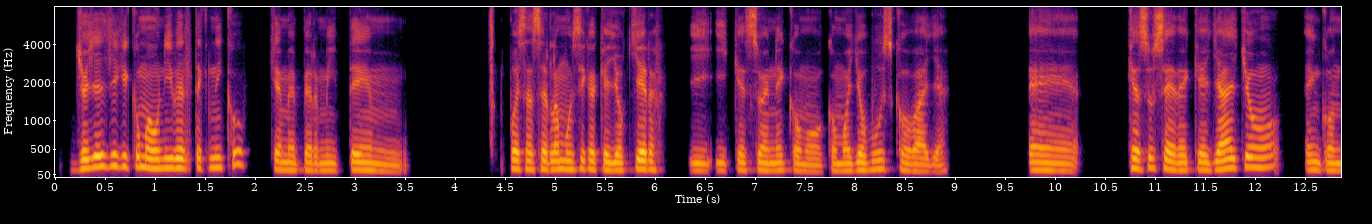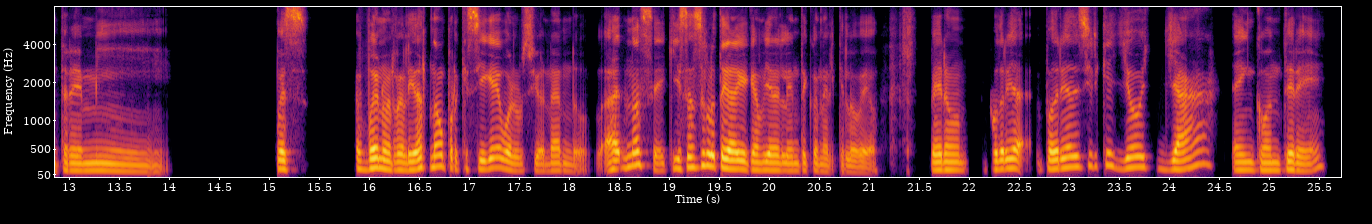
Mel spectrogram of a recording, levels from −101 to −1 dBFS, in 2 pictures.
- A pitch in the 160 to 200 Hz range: No, medium, 140 Hz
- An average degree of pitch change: Yes, average, 4.1 semitones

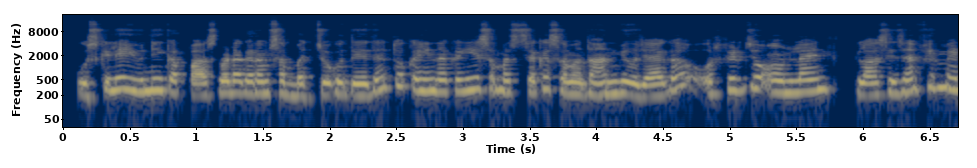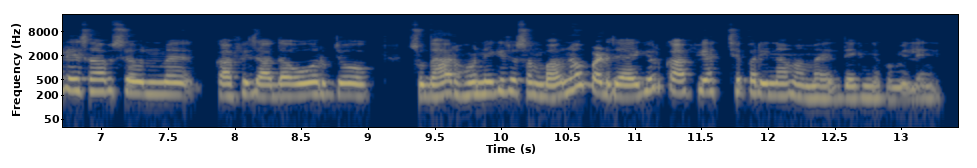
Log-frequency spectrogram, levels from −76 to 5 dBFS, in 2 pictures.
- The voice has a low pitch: No, high, 225 Hz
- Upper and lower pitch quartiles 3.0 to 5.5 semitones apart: Yes, average, 4.5 semitones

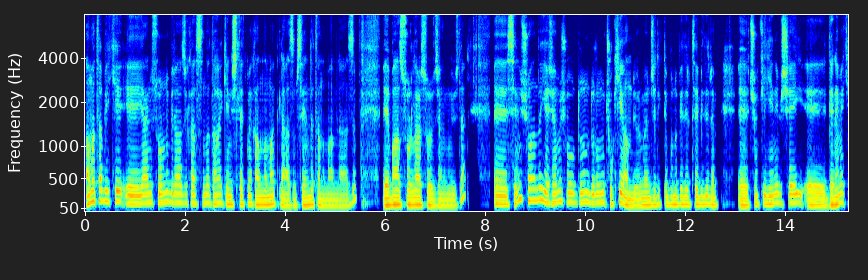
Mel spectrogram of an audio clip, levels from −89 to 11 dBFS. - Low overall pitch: Yes, low, 115 Hz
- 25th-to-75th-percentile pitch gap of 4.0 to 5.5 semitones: Yes, average, 4.7 semitones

